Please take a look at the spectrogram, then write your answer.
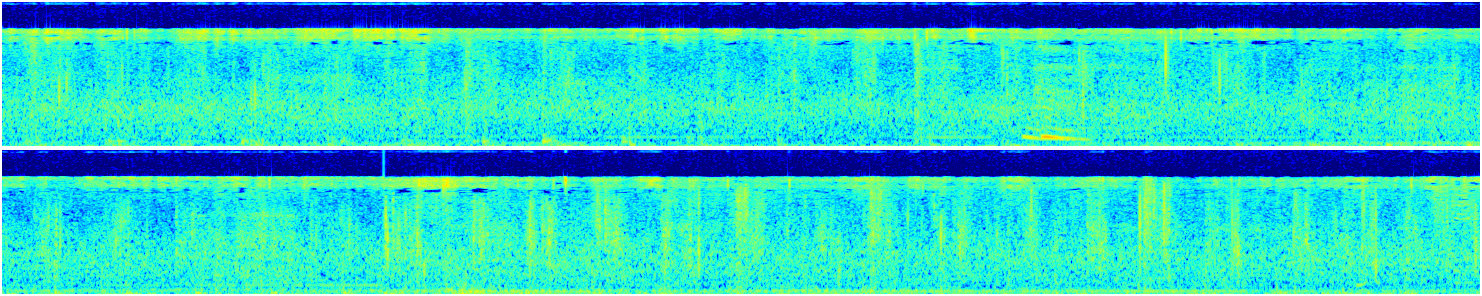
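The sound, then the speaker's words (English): Steady footsteps thud hollowly across the wooden planks of a small wooden bridge at a walking pace, with a brief louder knock partway through and a low rumble building toward the end. “Another little wooden bridge.”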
